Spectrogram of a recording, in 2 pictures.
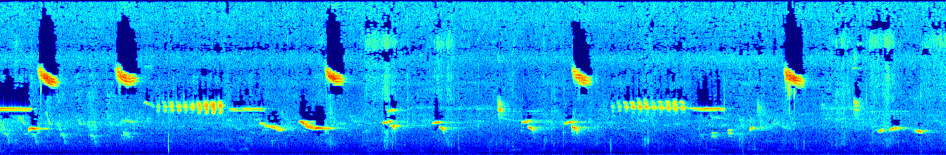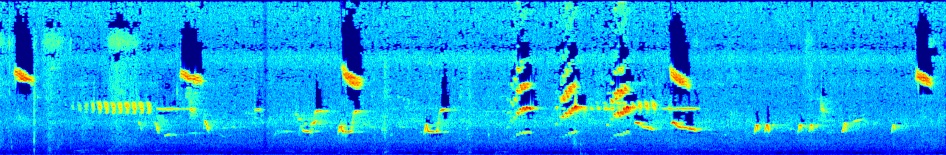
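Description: Several birds calling in trees and shrubs: repeated short high chirps, and a buzzy trill of about a second that comes back every few seconds. A busy flurry of overlapping calls comes near the end.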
